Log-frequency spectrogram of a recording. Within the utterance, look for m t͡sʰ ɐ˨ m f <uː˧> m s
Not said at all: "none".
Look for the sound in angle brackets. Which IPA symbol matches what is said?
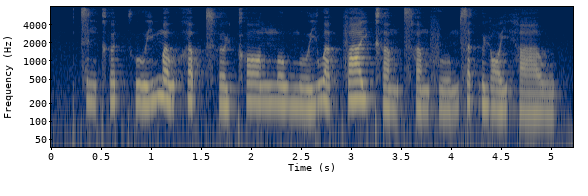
uː˨˥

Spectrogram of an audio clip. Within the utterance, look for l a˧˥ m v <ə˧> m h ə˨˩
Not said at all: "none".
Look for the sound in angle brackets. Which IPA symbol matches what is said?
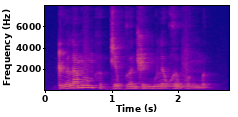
ə˧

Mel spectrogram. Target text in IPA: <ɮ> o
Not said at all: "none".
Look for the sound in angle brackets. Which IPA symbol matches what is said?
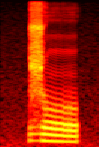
ʐ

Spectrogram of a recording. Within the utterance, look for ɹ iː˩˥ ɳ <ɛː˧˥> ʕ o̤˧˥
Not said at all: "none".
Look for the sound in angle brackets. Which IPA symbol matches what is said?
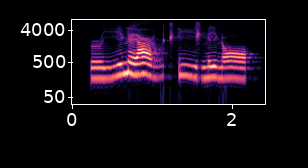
ɛ˧˥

